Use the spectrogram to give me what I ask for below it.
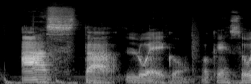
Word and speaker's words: hasta: it yeah all right the letter H is silent in espanol all right the letter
